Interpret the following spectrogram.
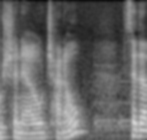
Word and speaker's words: Chanel: like how do people not know that it's Chanel like that's pronounced Chanel like it's renowned for being pronounced Chanel but people pronounce it Channel and it's not even like an accent thing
